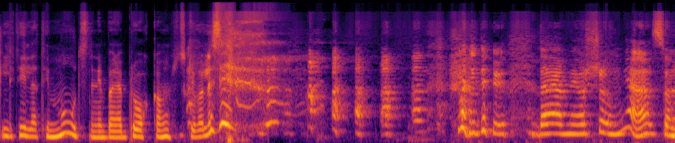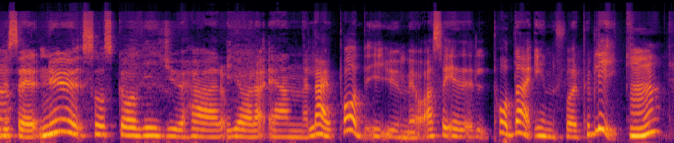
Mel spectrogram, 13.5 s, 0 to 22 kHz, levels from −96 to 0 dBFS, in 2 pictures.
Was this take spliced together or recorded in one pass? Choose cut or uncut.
uncut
